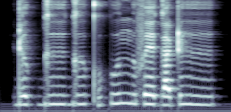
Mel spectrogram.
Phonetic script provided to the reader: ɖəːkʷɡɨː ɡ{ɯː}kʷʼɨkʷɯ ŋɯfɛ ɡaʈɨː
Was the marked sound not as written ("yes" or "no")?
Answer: no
